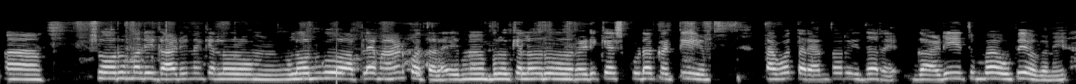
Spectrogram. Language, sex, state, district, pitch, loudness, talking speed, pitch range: Kannada, female, Karnataka, Chamarajanagar, 255 Hz, -14 LUFS, 110 wpm, 240-270 Hz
